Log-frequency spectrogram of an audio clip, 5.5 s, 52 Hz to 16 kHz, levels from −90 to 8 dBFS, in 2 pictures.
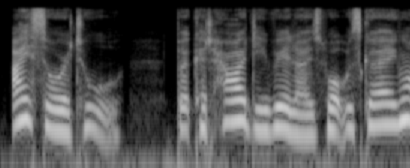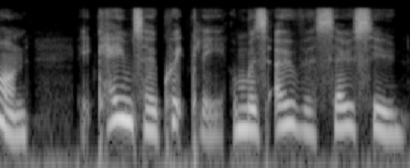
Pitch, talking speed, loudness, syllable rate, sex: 200 Hz, 230 wpm, -20 LUFS, 5.7 syllables/s, female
